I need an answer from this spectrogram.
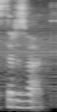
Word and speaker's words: Sarasvati: That's how you say it, Sarasvati.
